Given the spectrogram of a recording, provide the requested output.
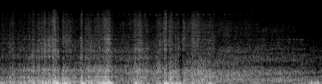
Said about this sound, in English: She waits for us passengers to hop out with our gear. We crouch down on the ice as the noise and rotor wash beats down on us from above. A thumbs up to the pilot, and she takes the helicopter up like a rocket.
